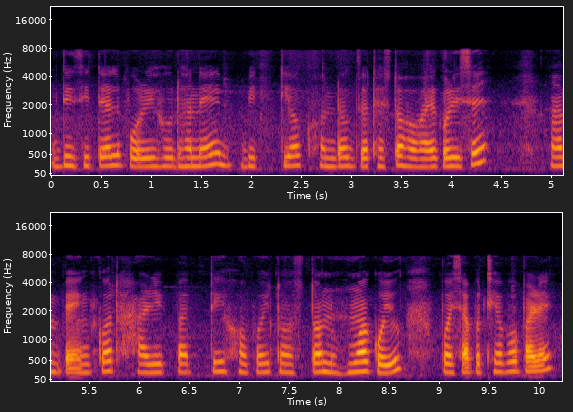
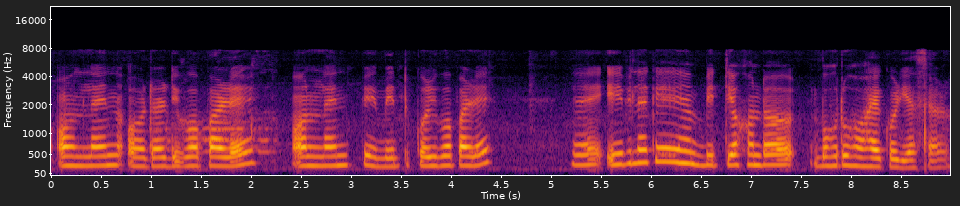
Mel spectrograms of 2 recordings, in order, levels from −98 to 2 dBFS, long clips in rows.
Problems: background sounds at intervals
